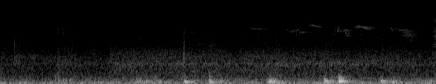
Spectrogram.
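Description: Outdoor ambience: a low steady rumble with a couple of dull thumps past the middle, and a few short high bird chirps in the last second and a half.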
